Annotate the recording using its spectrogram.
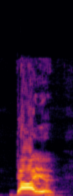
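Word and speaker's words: dire: यदि किसी वर्ड में आई के बाद आर ई हो तो वहाँ पे आई को हम आई प्रोनाउंस करते हैं। जैसे कि देखिए यहाँ पे एग्जांपल है डायर, डायर मीन्स होता है भयानक। अब डायर में आई के बाद आर ई आ रहा है, इसलिए हम यहाँ पे आई को आई प्रोनाउंस कर रहे हैं, तभी इसका प्रोनाउंसिएशन हो रहा है डायर।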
